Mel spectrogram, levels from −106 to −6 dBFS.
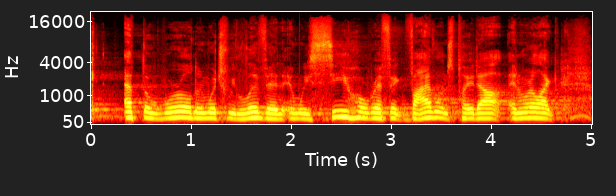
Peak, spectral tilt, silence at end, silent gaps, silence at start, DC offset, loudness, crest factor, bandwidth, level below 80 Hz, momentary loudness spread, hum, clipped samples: -10 dBFS; -7 dB/octave; 0 s; none; 0 s; under 0.1%; -28 LUFS; 18 dB; 18.5 kHz; -82 dBFS; 5 LU; none; under 0.1%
